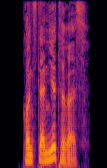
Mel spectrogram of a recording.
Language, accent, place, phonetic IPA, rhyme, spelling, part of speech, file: German, Germany, Berlin, [kɔnstɛʁˈniːɐ̯təʁəs], -iːɐ̯təʁəs, konsternierteres, adjective, De-konsternierteres.ogg
- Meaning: strong/mixed nominative/accusative neuter singular comparative degree of konsterniert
